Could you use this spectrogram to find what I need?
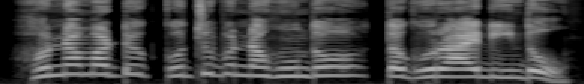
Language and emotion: Sindhi, neutral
